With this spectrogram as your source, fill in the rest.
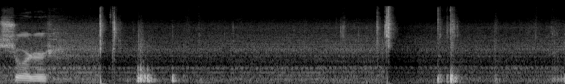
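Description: Pliers click and snap while crimping wires.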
